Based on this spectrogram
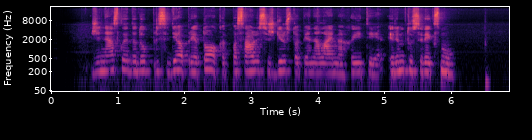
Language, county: Lithuanian, Kaunas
